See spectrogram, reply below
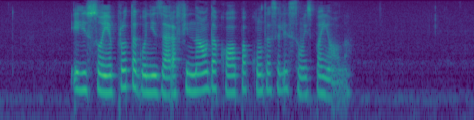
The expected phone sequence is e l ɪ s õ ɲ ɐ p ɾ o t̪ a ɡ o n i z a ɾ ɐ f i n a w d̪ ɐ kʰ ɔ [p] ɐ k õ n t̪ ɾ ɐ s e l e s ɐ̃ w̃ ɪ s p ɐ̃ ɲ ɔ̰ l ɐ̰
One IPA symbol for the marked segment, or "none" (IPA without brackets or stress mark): p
